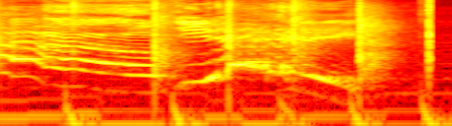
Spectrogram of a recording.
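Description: A person screaming loudly at a high pitch, two long screams that each slide down in pitch. Several sharp claps or slaps are heard with the screams.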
